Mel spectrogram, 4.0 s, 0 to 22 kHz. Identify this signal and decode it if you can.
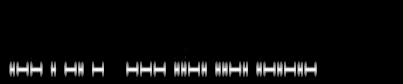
Morse code, heard as a keyed tone, about 36 wpm, 700 Hz. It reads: WENT OFF.
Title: Sentences from Top 1600 Words 35wpm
